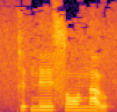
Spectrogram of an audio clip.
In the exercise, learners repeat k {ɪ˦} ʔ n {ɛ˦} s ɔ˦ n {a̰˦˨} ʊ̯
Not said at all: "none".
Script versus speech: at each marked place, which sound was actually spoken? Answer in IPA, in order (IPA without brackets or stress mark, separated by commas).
ɪ˦, e˦, a̰˦˨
